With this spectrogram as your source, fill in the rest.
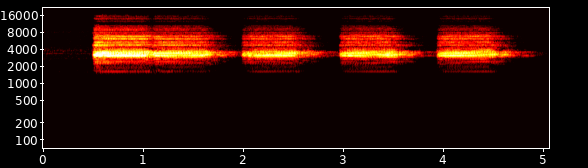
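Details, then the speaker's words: Newly installed fire alarm horns in a middle school crawlspace during alarm testing. Four long, shrill blasts about a second apart, all starting and stopping together, so the horns are properly synchronised. "Synchronization sounds good."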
